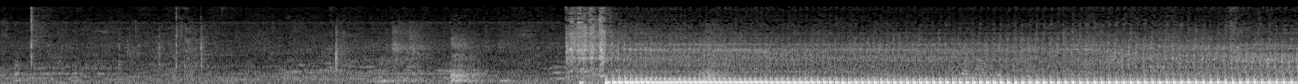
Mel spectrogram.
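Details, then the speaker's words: Bajaj Pulsar NS160, whose chain starts going "kat-kat" after about 150–200 km of riding: clicks and handling, then the single starts and settles into a fast regular clatter, likely from the chain. Chain clicking noise. "आपको आवाज आ रही होगी भाई कटकट की यह आपको आवाज आ रही होगी कटकट की की क्या कटकट हो रहा है भाई बहुत सारे बंदे सोचते हैं बहुत बड़ा इशू हो गया भाई पलसर में"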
